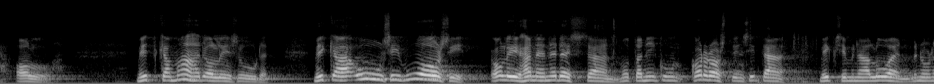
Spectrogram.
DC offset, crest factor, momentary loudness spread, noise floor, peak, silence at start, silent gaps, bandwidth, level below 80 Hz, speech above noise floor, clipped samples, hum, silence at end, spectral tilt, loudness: 0.8%; 18 dB; 12 LU; -57 dBFS; -4 dBFS; 0 s; none; 9.6 kHz; -60 dBFS; 35 dB; under 0.1%; none; 0 s; -8.5 dB/octave; -22 LUFS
